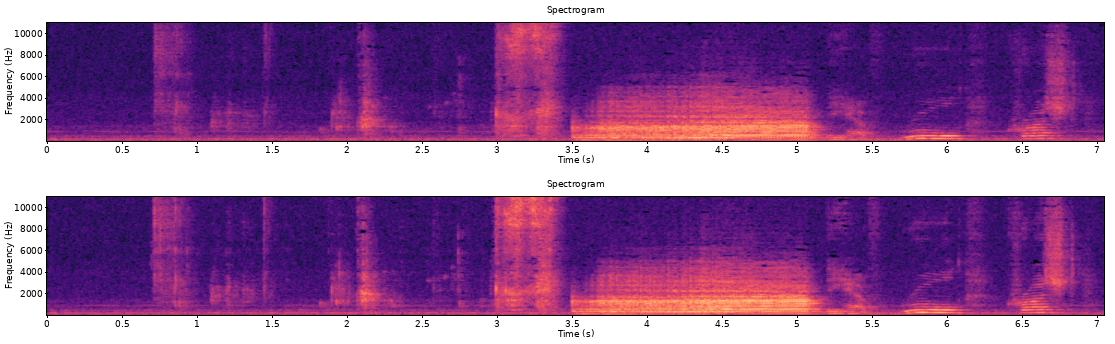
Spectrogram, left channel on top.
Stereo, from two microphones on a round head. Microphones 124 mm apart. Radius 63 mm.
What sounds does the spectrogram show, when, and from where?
0.7 s chewing: 60° right (ahead or behind), 1.6 m
3.5 s a squeak: 20° right (ahead or behind), 1.0 m
5.2 s a man speaking: 70° right (ahead or behind), 1.5 m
